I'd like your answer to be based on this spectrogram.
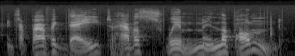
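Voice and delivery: chirpy duck off for a swim. Acted. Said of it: "thought the duck".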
